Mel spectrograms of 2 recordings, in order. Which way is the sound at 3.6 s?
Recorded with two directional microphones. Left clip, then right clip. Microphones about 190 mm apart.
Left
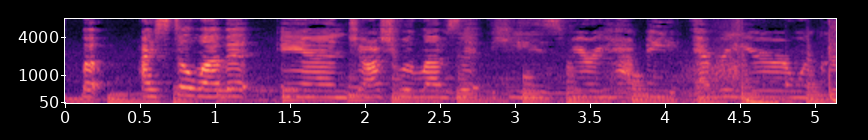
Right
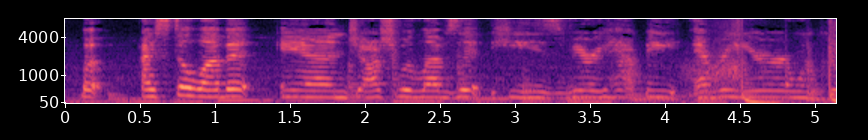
50° left (ahead or behind).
